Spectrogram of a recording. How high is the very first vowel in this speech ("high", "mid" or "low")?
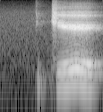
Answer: mid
